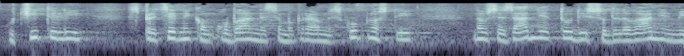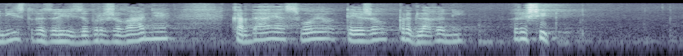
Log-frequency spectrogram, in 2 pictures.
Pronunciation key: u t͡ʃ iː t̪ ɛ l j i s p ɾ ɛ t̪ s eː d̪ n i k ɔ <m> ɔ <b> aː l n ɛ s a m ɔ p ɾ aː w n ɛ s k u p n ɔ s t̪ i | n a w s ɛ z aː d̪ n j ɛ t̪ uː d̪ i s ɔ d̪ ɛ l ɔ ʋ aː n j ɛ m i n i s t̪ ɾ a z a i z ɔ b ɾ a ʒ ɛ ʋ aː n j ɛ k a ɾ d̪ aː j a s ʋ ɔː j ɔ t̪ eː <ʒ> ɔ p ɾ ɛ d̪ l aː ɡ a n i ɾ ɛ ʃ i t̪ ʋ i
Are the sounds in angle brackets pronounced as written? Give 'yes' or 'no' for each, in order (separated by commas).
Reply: yes, yes, yes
